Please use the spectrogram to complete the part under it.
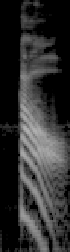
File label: "dao", Chinese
